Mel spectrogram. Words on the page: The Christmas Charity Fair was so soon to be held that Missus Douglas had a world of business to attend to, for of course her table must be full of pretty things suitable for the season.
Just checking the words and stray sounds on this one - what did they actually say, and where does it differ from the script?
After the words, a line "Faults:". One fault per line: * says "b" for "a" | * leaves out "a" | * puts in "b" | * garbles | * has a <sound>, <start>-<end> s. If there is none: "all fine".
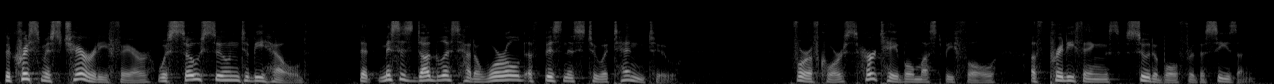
The Christmas Charity Fair was so soon to be held that Missus Douglas had a world of business to attend to, for of course her table must be full of pretty things suitable for the season.
Faults:
all fine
